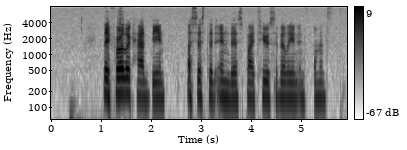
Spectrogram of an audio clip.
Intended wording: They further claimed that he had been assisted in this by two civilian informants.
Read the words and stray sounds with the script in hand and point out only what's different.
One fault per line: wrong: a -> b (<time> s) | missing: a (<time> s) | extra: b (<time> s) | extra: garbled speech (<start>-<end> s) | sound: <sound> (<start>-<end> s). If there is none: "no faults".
missing: claimed that he (1.6 s)
sound: dropout (5.2-5.3 s)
